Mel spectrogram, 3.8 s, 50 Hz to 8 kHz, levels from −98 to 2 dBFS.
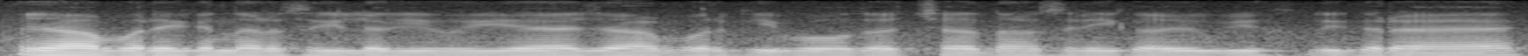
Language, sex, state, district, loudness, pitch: Hindi, male, Chandigarh, Chandigarh, -18 LUFS, 115 Hz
